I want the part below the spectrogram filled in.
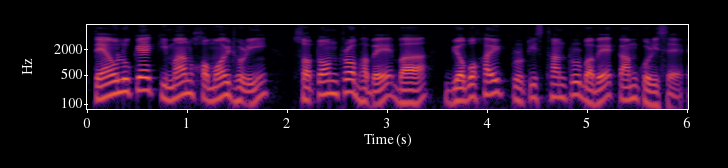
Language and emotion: Assamese, neutral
